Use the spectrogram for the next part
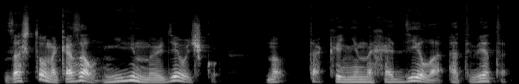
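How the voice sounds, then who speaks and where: A man's voice: mid-range voice, animated, normal speed, darkish tone, slightly rough. Man reading an audiobook steadily. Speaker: narrator. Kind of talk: scripted audiobook narration.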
